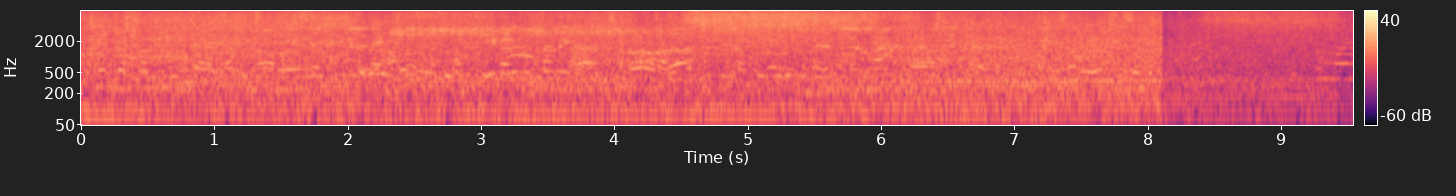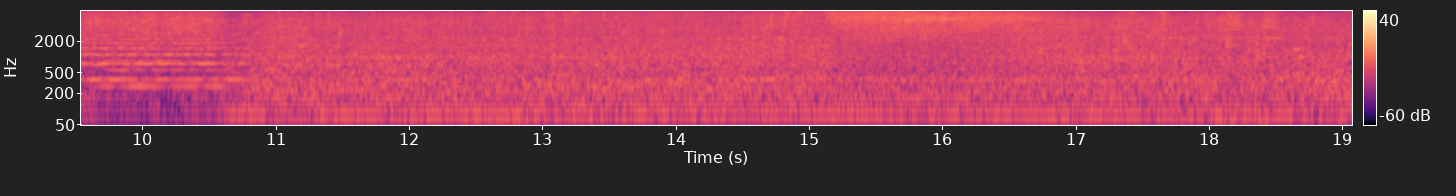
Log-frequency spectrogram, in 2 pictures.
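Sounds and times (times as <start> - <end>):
train rumble and hum: 0.0 - 19.0
train horn blast: 9.2 - 11.0.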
